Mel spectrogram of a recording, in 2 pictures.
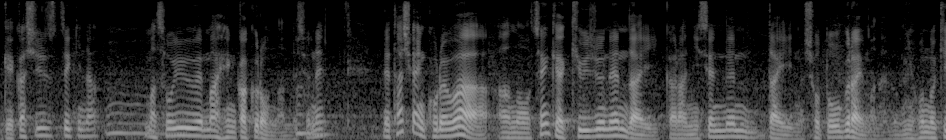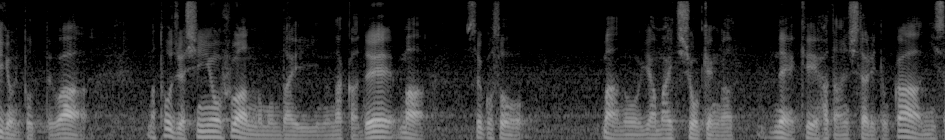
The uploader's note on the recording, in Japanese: イベントでの公開収録となっているおり、通常回と音声環境が異なることをご了承いただけますと幸いです。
